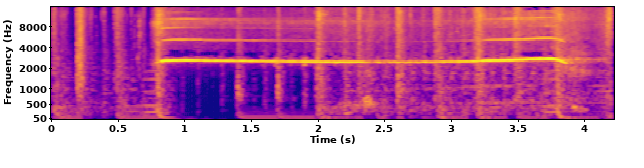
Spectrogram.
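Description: A high, steady whistle held for about three seconds, starting just under a second in and dipping in pitch as it cuts off, over background music with percussion.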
